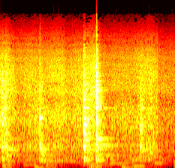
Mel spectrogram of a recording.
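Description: Green beans sizzle on a Blackstone griddle after a splash of red wine vinegar, a steady frying hiss broken by a few sharp stirring scrapes and clinks, close and fairly loud with no voices.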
